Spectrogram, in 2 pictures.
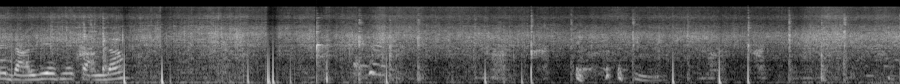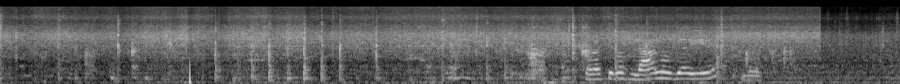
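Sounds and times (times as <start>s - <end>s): onions sizzling in hot oil: 0.0s - 18.0s
spatula scraping a pan: 3.1s - 17.1s.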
